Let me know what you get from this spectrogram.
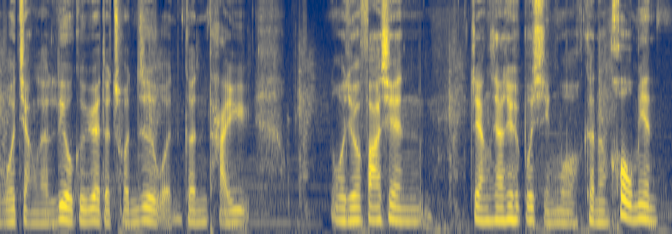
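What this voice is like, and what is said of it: Mandarin with not-quite-Taiwanese accent. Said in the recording (Chinese): “可能有人觉得我的口音或者是我的咬字不太像台湾人 ... 口音就越被越带越偏”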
